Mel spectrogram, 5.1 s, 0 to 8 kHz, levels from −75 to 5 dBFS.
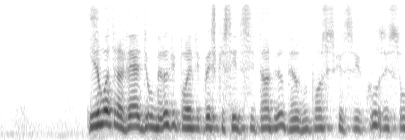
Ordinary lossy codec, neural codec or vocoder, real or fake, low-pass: none; codec, 16 kHz, 1 kbps, FunCodec, trained on LibriTTS, 50 frames a second; fake; 7.2 kHz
